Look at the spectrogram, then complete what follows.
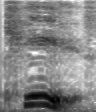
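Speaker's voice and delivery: put-on kids stressed high and hard. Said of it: "You see how I stressed that last word".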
